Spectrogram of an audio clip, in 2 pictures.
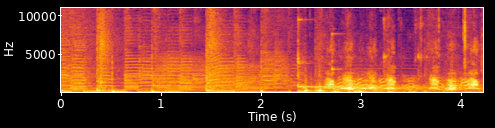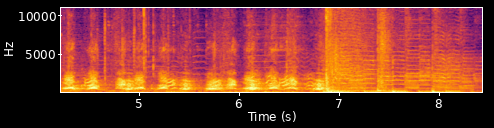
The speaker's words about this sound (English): Who's ringing the doorbell?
